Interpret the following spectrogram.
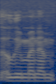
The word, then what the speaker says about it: aluminium: Aluminium, by the way, is the preferred name in uh or name and pronunciation in British Commonwealth English. It's the same thing as aluminum in American English.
